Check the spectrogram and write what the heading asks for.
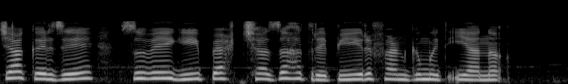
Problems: constant background noise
